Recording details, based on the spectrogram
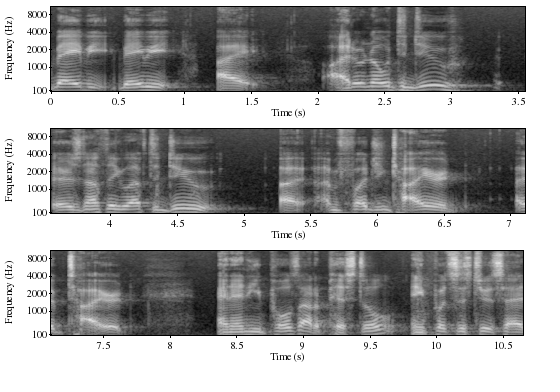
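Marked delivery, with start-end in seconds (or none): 0.0-7.7 high, slow, broken-down sobbing speech.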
